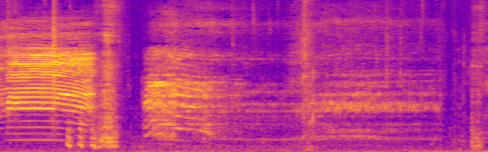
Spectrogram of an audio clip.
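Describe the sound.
A long, loud belch after eating leftover pasta, tonal and bleat-like like an animal's groan. It breaks off briefly, resumes, then trails into a quieter, drawn-out rumble.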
